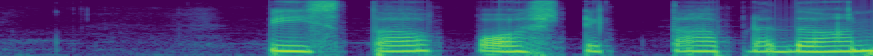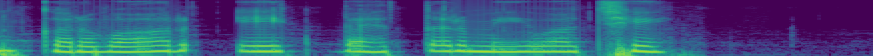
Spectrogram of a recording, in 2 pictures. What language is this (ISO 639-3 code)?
mag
